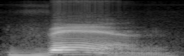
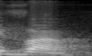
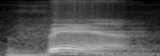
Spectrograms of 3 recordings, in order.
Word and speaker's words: van: a nossa próxima palavra embora elas seja escrita da mesma forma em português a sua pronúncia em inglês é um pouco diferente a gente chama de Van ao invés de Van certo Então repitam comigo vem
